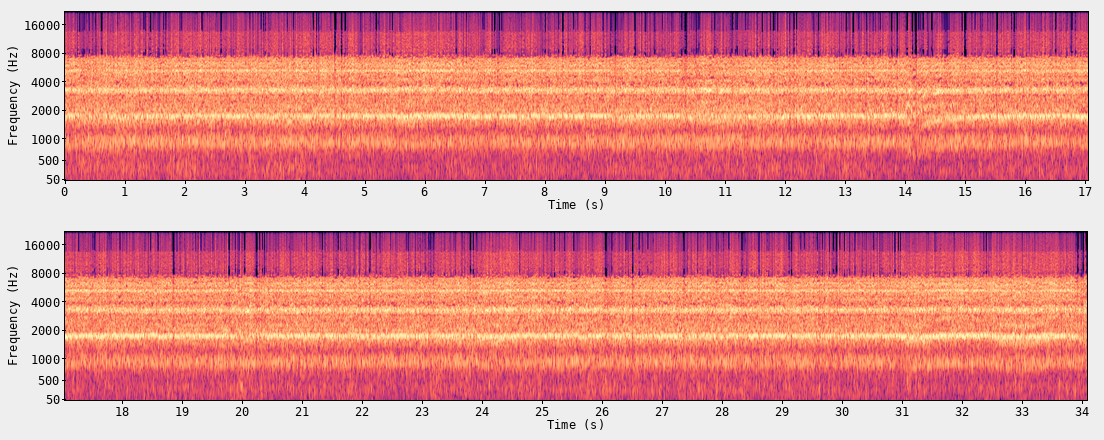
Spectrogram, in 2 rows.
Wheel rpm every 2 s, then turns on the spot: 230, 230, 230, 230, 230, 230, 230, 220, 230, 230, 230, 230, 230, 230, 230, 230, 230.
none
